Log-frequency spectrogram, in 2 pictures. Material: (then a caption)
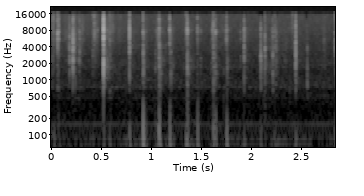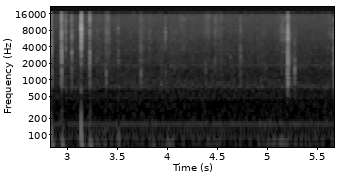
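Plastic. A fingertip or thumb repeatedly presses the colored rubber buttons on a black plastic TV remote held in the hand. It makes a quick, uneven run of short, dry clicks, each with a bright tick over a soft, dull thump. Beneath the clicks runs a faint, steady low hum.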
